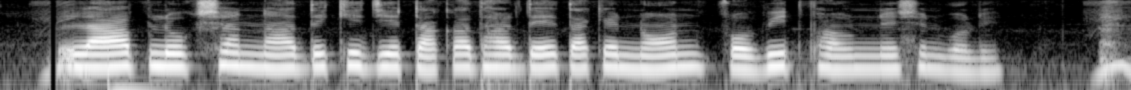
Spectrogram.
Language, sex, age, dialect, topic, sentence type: Bengali, female, 18-24, Northern/Varendri, banking, statement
